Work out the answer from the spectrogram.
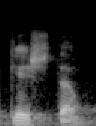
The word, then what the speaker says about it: questão: estamos falando do trema a palavra questão por exemplo não tem o u pronunciado e automaticamente não leva trema mas a a a pronúncia quão questionário questionar são pronúncias vigentes não é a todo momento de modo que a palavra não tem trema mas a pessoa insiste em pronunciar esse o que não deve ser pronunciada a pronúncia deve ser questão Professor Horácio 3 anos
